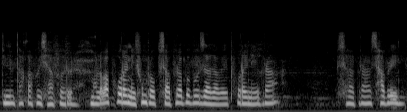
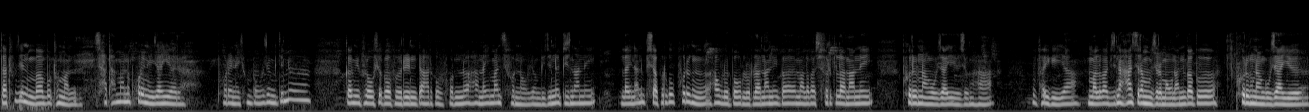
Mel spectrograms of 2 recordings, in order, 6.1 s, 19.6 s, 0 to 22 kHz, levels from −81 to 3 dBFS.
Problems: none marked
